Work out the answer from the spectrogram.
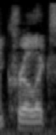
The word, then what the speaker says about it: Chrilleks: I was just gonna say Chrilleks because it's Chrilleks. Chris and Alex.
